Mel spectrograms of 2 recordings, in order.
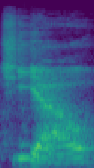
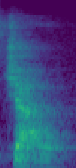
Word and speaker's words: ciao: uh you know uh people that say it's not chiao it's ciao and it takes a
